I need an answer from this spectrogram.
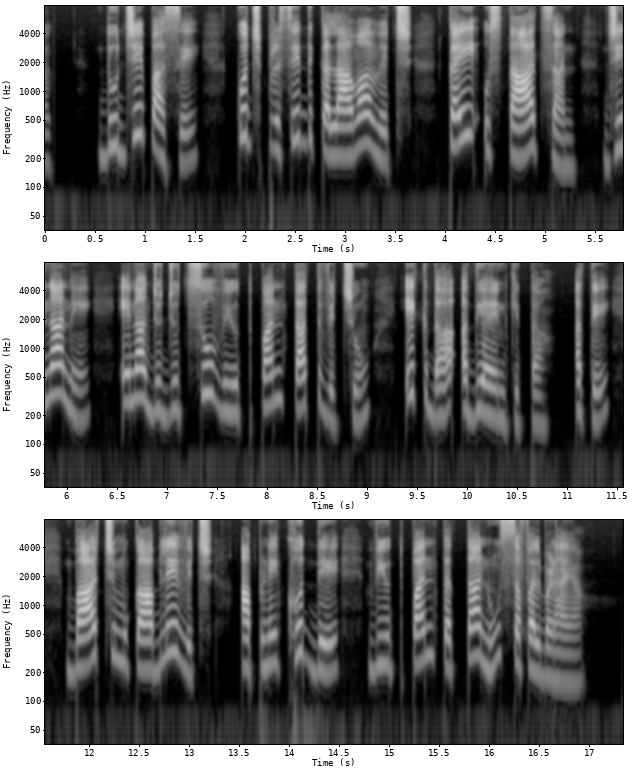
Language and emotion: Punjabi, neutral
